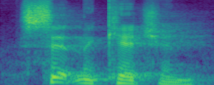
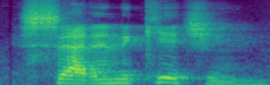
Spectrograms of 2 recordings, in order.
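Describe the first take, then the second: First: Standard English short I in sit. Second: Cajun vowel making sit sound like set.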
